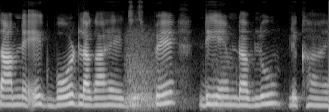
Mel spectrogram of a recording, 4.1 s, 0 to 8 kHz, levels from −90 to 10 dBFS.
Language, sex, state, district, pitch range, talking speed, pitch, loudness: Hindi, female, Uttar Pradesh, Muzaffarnagar, 195-220 Hz, 130 wpm, 200 Hz, -17 LUFS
